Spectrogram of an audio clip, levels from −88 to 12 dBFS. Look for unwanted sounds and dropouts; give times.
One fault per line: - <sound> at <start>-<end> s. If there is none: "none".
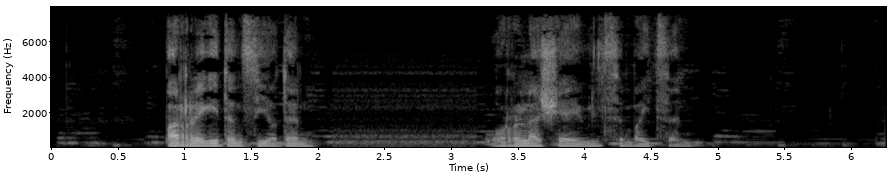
none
